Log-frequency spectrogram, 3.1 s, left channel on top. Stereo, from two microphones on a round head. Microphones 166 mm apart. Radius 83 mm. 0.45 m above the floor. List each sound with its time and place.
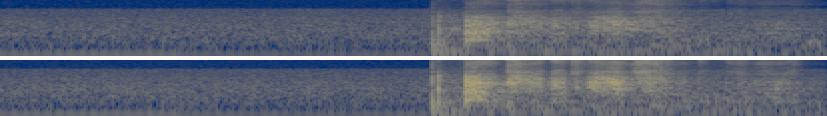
1.6 s writing: 55° right (ahead or behind), 0.5 m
